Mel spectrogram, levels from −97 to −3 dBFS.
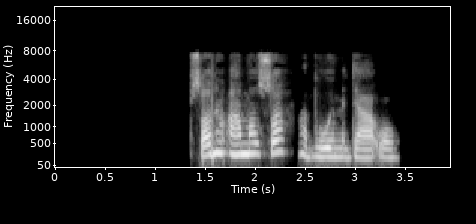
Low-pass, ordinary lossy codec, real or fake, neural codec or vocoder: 7.2 kHz; Opus, 64 kbps; fake; codec, 16 kHz, 4 kbps, X-Codec, WavLM features, trained on Multilingual LibriSpeech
